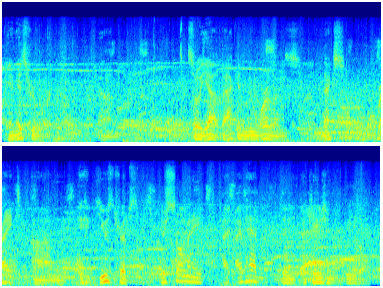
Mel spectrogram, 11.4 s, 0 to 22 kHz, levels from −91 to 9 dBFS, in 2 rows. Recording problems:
chatter from many people; loud; throughout; 2 dB below the speech
phone ringing; faint; at 2 s; peak 15 dB below the speech

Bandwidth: 14 kHz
